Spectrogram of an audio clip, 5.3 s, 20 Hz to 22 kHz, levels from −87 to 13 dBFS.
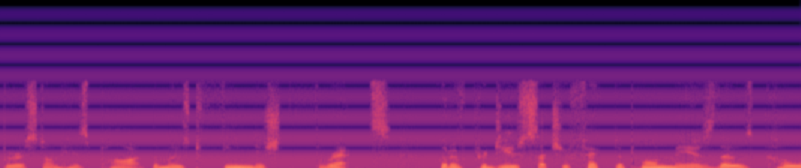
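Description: DECT cordless phone buzz runs through the whole speech clip: a thin, steady 100 Hz buzz rich in harmonics, roughly 10 dB below the speech. A nearby DECT handset or base transmits a radio burst every 10 ms, which the audio circuitry rectifies into sound.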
